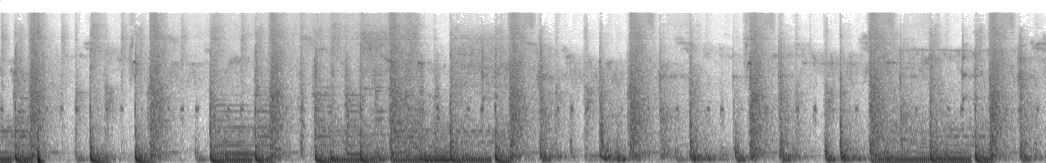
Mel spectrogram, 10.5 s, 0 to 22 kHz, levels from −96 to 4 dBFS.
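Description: Nothing goes wrong anywhere in this audio, so there's no technical fault to point out.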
